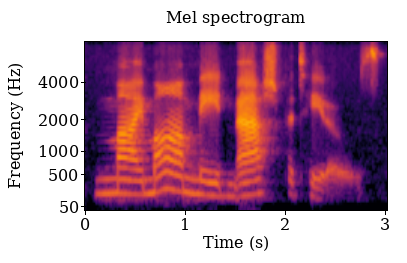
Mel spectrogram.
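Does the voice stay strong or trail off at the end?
trails off. The voice fades and goes creaky at the end. The speaker calls it wrong.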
